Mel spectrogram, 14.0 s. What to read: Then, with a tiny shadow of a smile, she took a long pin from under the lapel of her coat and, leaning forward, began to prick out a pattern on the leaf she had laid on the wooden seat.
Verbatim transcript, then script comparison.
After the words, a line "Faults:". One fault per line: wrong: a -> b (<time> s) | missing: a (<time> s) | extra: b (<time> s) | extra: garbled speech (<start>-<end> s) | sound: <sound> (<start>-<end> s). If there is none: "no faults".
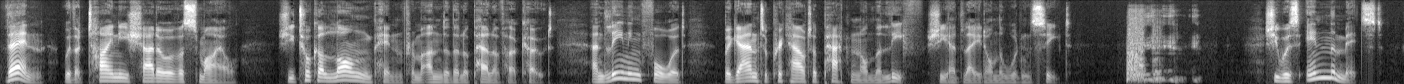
Then, with a tiny shadow of a smile, she took a long pin from under the lapel of her coat and, leaning forward, began to prick out a pattern on the leaf she had laid on the wooden seat. She was in the midst
Faults:
sound: laugh (11.2-12.0 s)
extra: She was in the midst (12.6 s)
